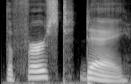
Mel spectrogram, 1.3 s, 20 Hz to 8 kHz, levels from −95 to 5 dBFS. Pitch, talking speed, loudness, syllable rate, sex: 140 Hz, 135 wpm, -16 LUFS, 2.6 syllables/s, male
